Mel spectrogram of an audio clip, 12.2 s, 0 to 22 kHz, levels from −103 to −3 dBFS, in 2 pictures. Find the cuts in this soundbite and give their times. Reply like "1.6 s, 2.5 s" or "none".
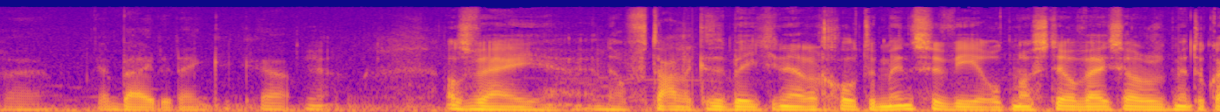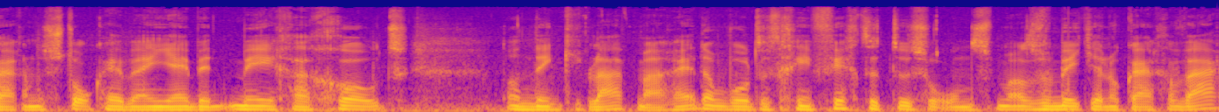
9.1 s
